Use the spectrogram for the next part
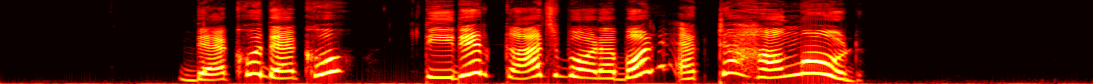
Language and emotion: Bengali, surprised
